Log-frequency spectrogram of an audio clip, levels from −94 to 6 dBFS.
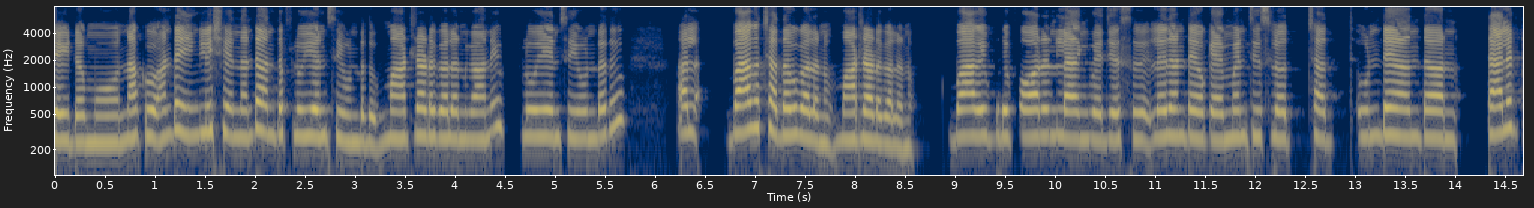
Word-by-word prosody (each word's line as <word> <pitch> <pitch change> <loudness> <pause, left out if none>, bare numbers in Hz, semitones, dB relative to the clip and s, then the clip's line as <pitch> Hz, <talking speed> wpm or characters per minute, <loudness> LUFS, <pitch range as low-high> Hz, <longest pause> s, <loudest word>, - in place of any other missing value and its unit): చేయడము. 240 -1 0 0.2
నాకు 275 +1 +1
అంటే 310 +4 +1
ఇంగ్లీష్ 305 +2 -2
ఏందంటే 275 +4 0
అంత 290 -1 -2
ఫ్లూయెన్‌సి 280 -1 0
ఉండదు. 240 -1 -4 0.2
మాట్లాడగలను 270 -1 +1
గానీ 260 +6 -2 0.2
ఫ్లూయెన్‌సి 280 0 -2
ఉండదు. 280 +7 -3 0.7
అలా 310 - +1 0.4
బాగా 330 +3 +8
చదవగలను, 285 -6 +2 0.2
మాట్లాడగలను. 235 -5 +1 0.5
బాగా 280 0 +6
ఇప్పుడు 275 0 -1
ఫారెన్ 280 0 +2
లాంగ్వేజెస్ 260 0 -1 0.2
లేదంటే 280 0 +1
ఒక 265 - -8
ఎంఎన్‌సీస్‌లో 275 0 -4 0.3
చత్ 265 -2 -2 0.3
ఉండే 290 +1 +2 0.2
అంత 275 0 -4 0.6
టాలెంట్ 310 +3 +4
275 Hz, 110 wpm, -22 LUFS, 260-285 Hz, 0.7 s, బాగా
